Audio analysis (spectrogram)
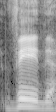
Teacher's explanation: chiaramente l'accento è sulla e, è un accento fonico chiuso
